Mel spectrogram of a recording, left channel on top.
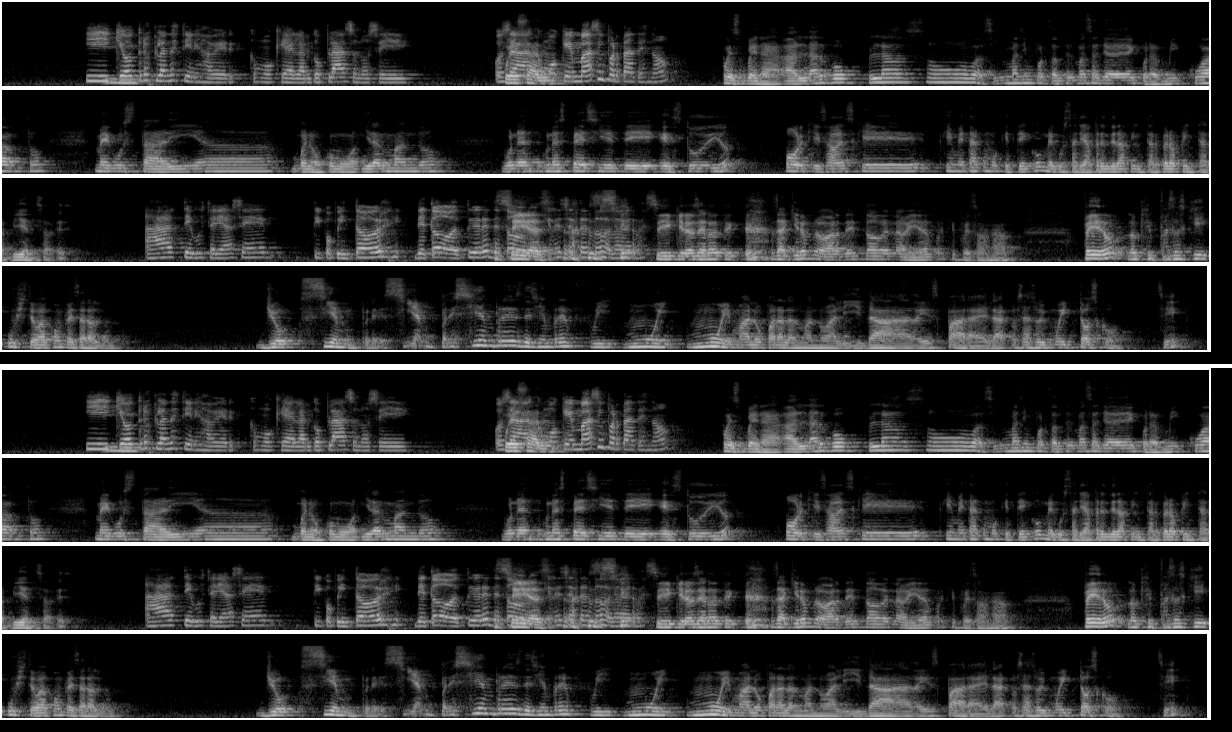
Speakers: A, on the left; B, on the right.
A: ¿Y
B: Y
A: qué otros planes tienes? A ver, como que a largo plazo, no sé. O
B: pues
A: sea,
B: al,
A: como que más importantes, ¿no?
B: Pues bueno, a a largo plazo, así más importantes, más allá de decorar mi cuarto, me gustaría, bueno, como ir armando una, una especie de estudio, porque sabes qué, qué meta como que tengo, me gustaría aprender a pintar, pero a pintar bien, ¿sabes?
A: Ah, te gustaría ser tipo pintor, <laughs> de todo, tú eres de
B: Sí,
A: todo, ¿no?
B: es-
A: Quieres
B: <laughs>
A: ser de todo,
B: sí,
A: la verdad.
B: sí, quiero ser, arquitec- <laughs> o sea, quiero probar de todo en la vida, porque pues, ajá. Pero lo que pasa es que, uy, te voy a confesar algo. Yo siempre, siempre, siempre, desde siempre fui muy, muy malo para las manualidades, para el, a- o sea, soy muy tosco, ¿sí?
